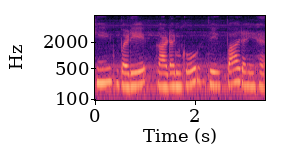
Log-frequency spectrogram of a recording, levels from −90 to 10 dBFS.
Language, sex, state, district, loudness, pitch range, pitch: Hindi, female, Chhattisgarh, Raipur, -15 LUFS, 200-235 Hz, 210 Hz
